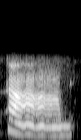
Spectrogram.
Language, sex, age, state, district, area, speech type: Sanskrit, female, 18-30, Kerala, Thrissur, urban, conversation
